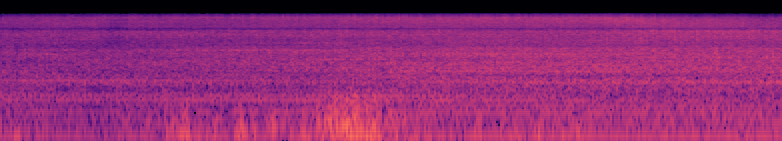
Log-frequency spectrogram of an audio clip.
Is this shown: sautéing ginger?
no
